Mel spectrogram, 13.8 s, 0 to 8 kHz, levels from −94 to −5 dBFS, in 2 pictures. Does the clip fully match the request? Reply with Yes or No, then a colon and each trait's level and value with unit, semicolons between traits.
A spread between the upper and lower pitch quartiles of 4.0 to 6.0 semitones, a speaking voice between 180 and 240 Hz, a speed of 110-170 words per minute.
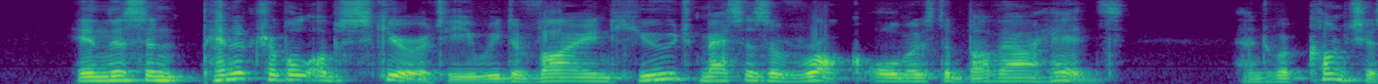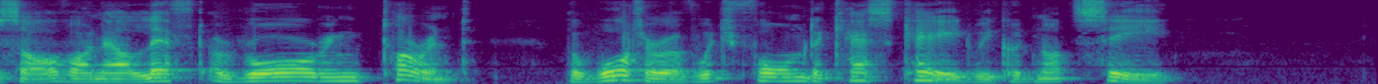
No: average, 4.5 semitones; low, 125 Hz; average, 150 wpm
